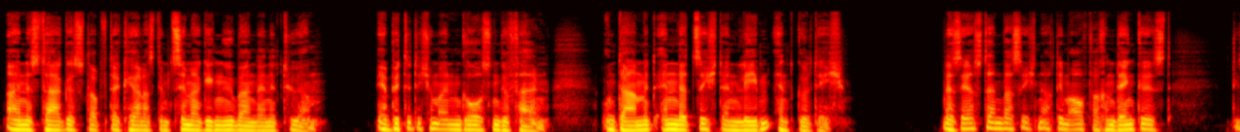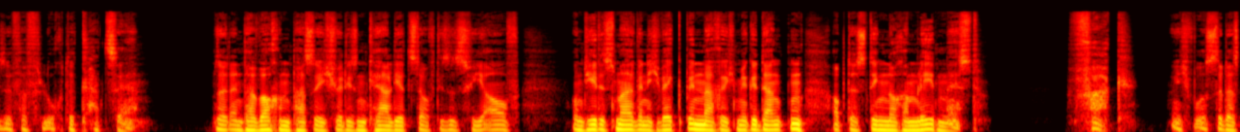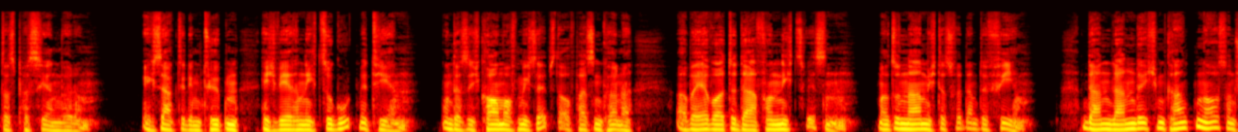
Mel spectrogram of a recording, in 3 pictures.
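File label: German Audiobook Male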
